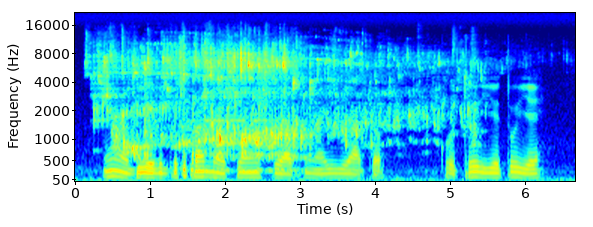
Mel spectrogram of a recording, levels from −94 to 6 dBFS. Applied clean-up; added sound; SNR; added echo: none; Water / Liquid; -3 dB; none.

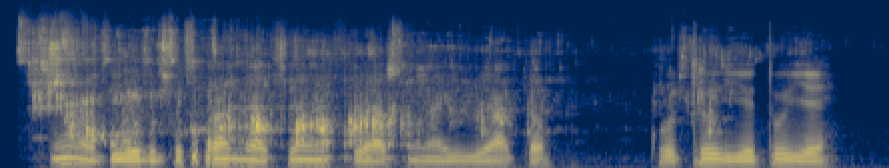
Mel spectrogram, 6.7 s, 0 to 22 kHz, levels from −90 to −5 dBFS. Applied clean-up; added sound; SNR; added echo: neural mask model RNNoise.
